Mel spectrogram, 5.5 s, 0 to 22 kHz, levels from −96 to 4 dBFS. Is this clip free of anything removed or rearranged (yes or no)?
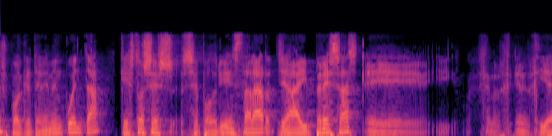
no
